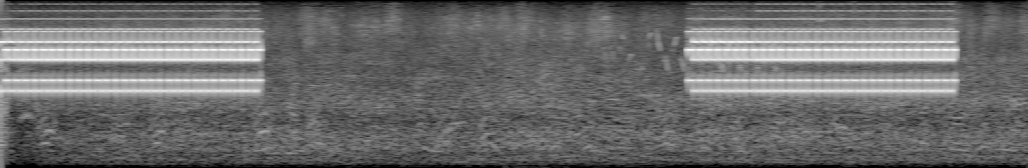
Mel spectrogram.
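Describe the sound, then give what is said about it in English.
A phone rings twice, each electronic trill lasting about two seconds with a pause between, loud over a faint, murmuring background, as a man calls his wife on his cell phone. “He says he sees everyone else drenched in a disgusting substance, and he pulls out his cell phone and he calls his wife.”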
